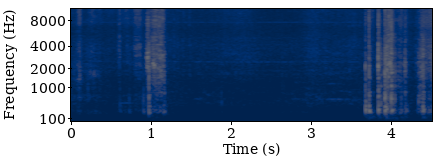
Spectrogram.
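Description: Hard plastic interior trim being handled: a single knock about a second in, then a quick run of clicks and knocks near the end.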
